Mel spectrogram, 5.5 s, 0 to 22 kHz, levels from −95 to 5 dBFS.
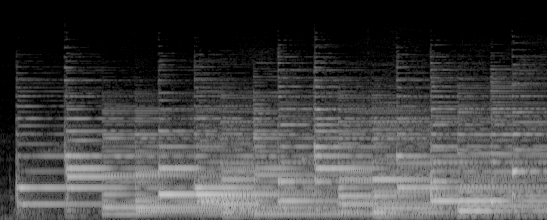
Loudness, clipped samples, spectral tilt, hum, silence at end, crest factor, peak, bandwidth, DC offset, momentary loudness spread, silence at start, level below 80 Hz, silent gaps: -25 LUFS; under 0.1%; -7.5 dB/octave; none; 0 s; 14 dB; -10 dBFS; 8.6 kHz; under 0.1%; 6 LU; 0.15 s; -52 dBFS; none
